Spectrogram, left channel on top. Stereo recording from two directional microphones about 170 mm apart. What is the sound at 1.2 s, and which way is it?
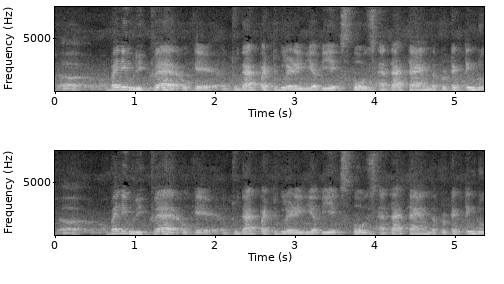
Speech, 5° left (ahead or behind).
